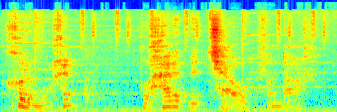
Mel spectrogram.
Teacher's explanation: if you have met and jou, a T and a J together, they're going to make that CH sound. You don't have to do that, but you need to know it.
